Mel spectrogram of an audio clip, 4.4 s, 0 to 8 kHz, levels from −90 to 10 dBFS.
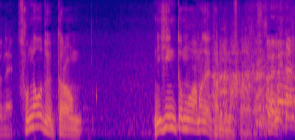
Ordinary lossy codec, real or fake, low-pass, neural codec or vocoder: none; real; none; none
